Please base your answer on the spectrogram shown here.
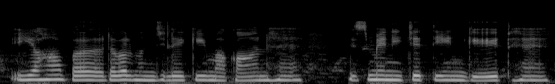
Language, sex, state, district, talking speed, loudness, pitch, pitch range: Hindi, female, Bihar, Saran, 130 wpm, -29 LUFS, 200 Hz, 195-205 Hz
